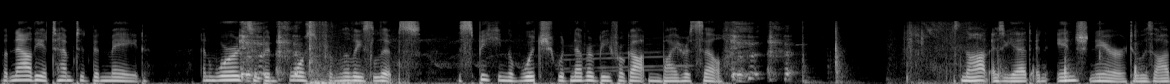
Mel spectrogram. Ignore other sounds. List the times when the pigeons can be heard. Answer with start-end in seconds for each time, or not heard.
not heard.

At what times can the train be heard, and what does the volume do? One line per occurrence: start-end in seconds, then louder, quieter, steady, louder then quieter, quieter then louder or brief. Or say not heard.
not heard.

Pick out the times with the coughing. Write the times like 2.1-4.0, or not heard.
2.4-3.0, 7.3-8.0.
